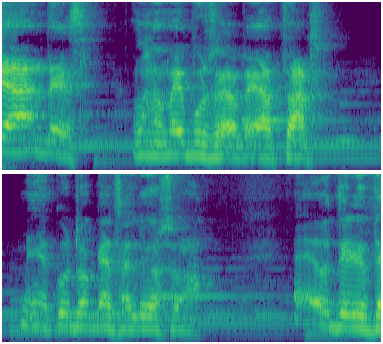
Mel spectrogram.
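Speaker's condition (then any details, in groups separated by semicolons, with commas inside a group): Amyotrophic lateral sclerosis (ela); slow-progressing form; diagnosed eight and a half years ago, at 38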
